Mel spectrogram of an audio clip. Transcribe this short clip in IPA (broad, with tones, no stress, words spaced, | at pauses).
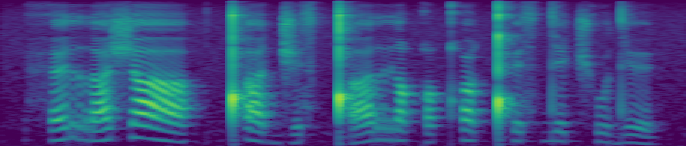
hɛ˧˥ra˧˥ʃa˥˧ | ǃʼa˥˧ d͡ʒɪ˧˥s ǃʼa˧˥rɪ˥˧qʊ˧˥ qʰu˥˧ǃʰɪ˥˧sde˥˧ t͡ʃʰu˥˧dɪ˥˧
